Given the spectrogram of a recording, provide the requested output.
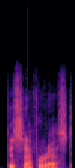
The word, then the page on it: disafforest: American English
